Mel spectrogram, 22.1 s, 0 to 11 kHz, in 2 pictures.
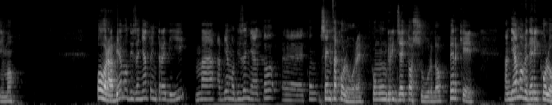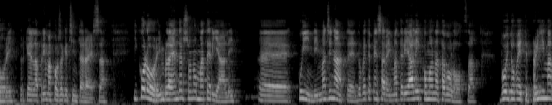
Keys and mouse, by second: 1.0 middle click, 17.7 click.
